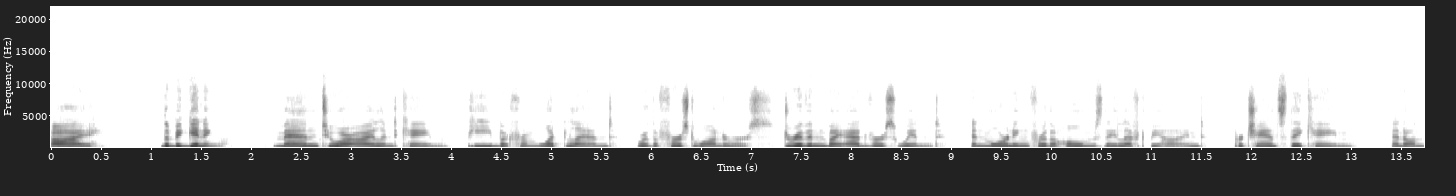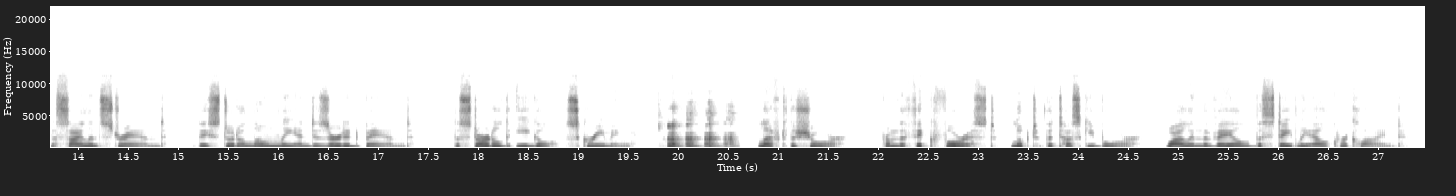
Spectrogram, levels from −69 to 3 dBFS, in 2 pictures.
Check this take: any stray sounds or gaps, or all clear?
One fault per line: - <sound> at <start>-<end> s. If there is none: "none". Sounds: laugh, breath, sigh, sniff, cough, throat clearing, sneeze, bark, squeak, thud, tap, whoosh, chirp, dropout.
- laugh at 19.8-20.6 s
